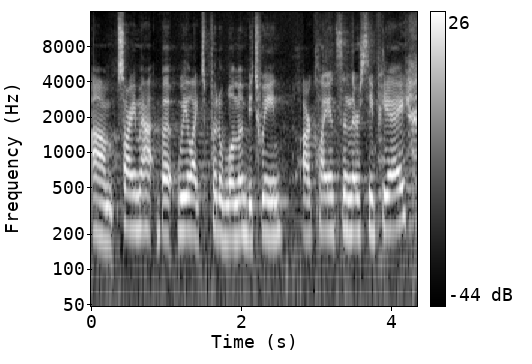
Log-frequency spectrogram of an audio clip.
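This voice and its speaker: Against noticeable background noise, a woman speaks at a medium pitch and a fairly quick pace. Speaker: bookkeeper. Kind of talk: business networking presentation. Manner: fast.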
